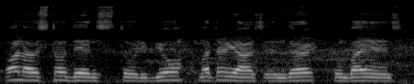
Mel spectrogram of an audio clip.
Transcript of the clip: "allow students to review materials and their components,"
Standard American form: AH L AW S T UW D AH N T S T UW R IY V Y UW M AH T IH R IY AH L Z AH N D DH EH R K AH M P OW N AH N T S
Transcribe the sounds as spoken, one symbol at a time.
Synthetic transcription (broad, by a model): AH L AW S T UW D AH N T S T UW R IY B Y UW M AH T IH R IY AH L S AH N D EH R K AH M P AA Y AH N S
